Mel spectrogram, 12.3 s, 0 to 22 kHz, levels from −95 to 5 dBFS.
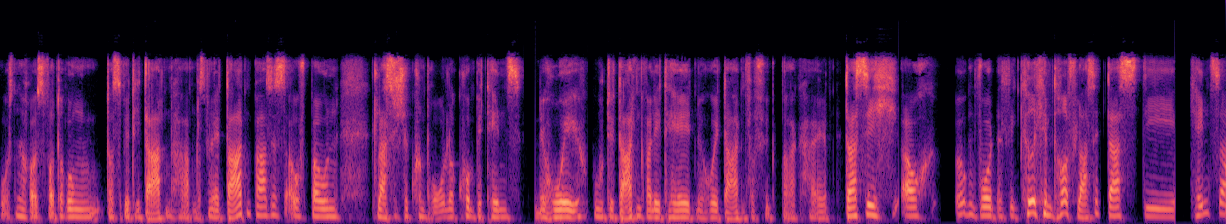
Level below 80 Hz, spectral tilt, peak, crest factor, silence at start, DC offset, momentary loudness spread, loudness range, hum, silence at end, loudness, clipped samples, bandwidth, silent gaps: -60 dBFS; -3 dB/octave; -2 dBFS; 22 dB; 0 s; under 0.1%; 13 LU; 2 LU; none; 0 s; -21 LUFS; under 0.1%; 8.6 kHz; none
